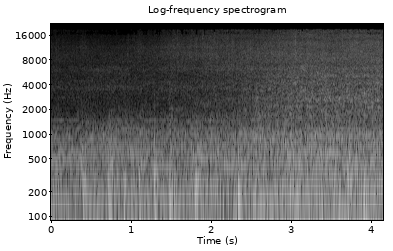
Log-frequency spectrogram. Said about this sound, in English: You turn now at the sound of the train pulling into the station. It's a very old steam train, and it makes that kind of hissing sound that only steam trains can make. The sound of the steam billowing out of the funnel and around the wheels.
